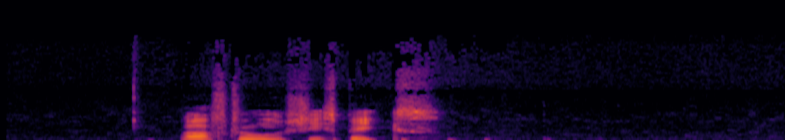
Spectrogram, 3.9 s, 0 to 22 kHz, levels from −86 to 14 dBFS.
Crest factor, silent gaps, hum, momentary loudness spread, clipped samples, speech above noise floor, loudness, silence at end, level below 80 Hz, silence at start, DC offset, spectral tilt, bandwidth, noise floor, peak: 28 dB; none; none; 6 LU; under 0.1%; 43 dB; -28 LUFS; 1.75 s; -64 dBFS; 0.9 s; under 0.1%; -4 dB/octave; 16.5 kHz; -71 dBFS; -6 dBFS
